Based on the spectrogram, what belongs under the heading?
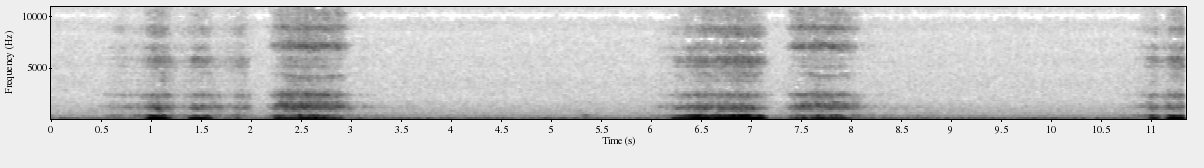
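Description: Rattling snores come in clusters of two or three about every five seconds, with quiet pauses between; ordinary sleep snoring.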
